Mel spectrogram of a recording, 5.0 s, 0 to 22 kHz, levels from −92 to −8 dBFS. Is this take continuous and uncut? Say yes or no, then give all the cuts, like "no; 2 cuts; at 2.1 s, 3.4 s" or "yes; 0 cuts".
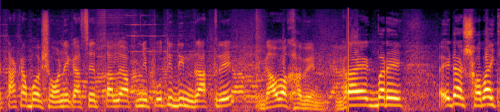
no; 1 cut; at 3.5 s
